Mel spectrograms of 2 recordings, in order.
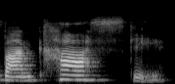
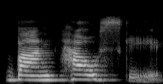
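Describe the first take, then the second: First: The middle syllable does not sound like cow. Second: The middle syllable sounds like the word cow. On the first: The speaker calls it right. "it's Bonkowski" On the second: The speaker calls it wrong. "the word cow does not appear in Ariel's last name. It's not Bonkowski"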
